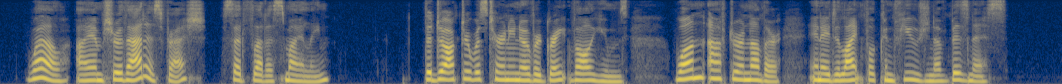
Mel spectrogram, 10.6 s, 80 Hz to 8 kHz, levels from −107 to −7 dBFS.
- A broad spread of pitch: No, average, 3.3 semitones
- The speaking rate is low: No, average, 145 wpm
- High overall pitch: Yes, high, 225 Hz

